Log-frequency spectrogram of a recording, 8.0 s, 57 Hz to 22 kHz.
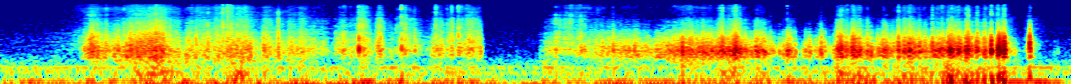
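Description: A white plastic pick comb scratches back and forth through the fibres of a deep-pile red shag synthetic carpet while the other hand rests still on it. The sound is a soft, dry, crackly rasp in bursts, with short pauses near the 0.5 and 4 second marks.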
